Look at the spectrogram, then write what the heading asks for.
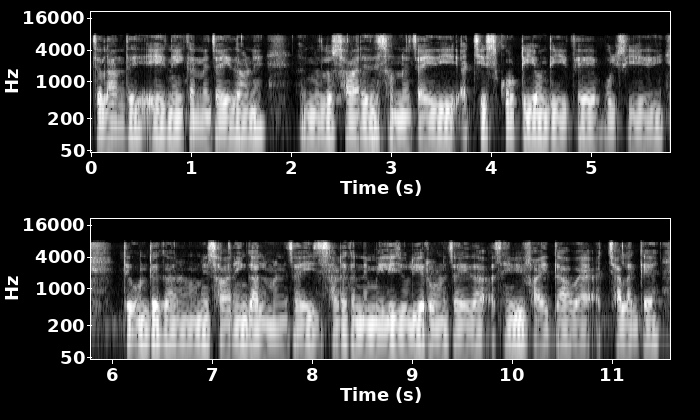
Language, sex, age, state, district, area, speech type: Dogri, male, 18-30, Jammu and Kashmir, Reasi, rural, spontaneous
